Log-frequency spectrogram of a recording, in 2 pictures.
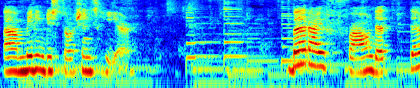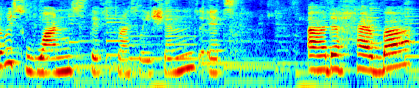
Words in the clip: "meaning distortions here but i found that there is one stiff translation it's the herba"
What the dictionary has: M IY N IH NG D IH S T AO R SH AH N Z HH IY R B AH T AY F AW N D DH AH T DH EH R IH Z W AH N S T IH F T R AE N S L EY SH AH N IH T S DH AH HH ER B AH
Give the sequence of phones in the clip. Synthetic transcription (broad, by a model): M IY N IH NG D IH S T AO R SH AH N S HH IY R B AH T AY F AW N D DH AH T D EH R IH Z W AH N S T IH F T R AE N S L EY SH AH N IH T S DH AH HH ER B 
